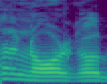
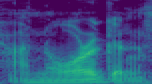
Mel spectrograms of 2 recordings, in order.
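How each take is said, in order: First: "organ" ending in an L sound, orgal; wrong organ. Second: "organ" said properly, ending in N; the correct "organ", ending on a clear N; right organ. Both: Shown as a demonstration. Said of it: "Not an organ, but an organ".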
